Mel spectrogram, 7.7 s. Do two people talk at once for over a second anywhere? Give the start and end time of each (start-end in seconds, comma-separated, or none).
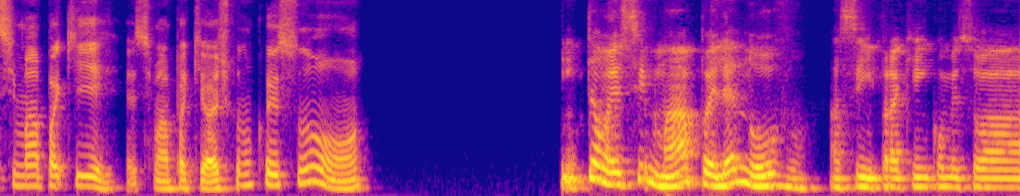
none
